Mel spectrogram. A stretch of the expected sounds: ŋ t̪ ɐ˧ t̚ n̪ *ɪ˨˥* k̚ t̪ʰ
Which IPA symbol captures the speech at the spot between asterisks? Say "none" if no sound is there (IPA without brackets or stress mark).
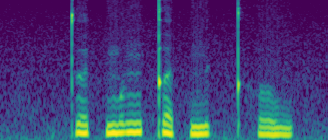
ɪ˨˥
